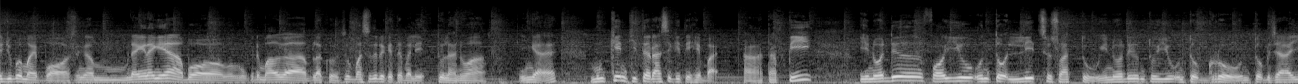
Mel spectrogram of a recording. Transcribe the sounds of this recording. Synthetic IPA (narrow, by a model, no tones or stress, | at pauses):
d͡ʒubəmajbɔsdəŋanmənaŋənaŋelabɔkənəmaɣabəlakusomasət̪udəkat̪abalɪʔt̪ulanwaiŋa̰t̪amũŋkɪnkit̪əɾasəkit̪əɦeba̰t̪̚a̰t̪api | inɔdəfɔjuːnt̪ʊʔ̚lit̪̚səsuat̪uinɔdəunt̪uʔjuːnt̪ʊk̚ɡɾount̪ʊk̚bəd͡ʒaj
